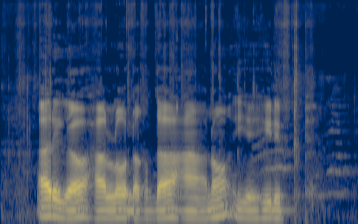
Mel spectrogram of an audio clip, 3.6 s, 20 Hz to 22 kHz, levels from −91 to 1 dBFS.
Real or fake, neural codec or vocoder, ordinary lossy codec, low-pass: real; none; none; none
